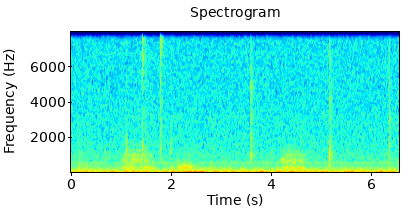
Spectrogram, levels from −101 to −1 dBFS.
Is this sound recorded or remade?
recorded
